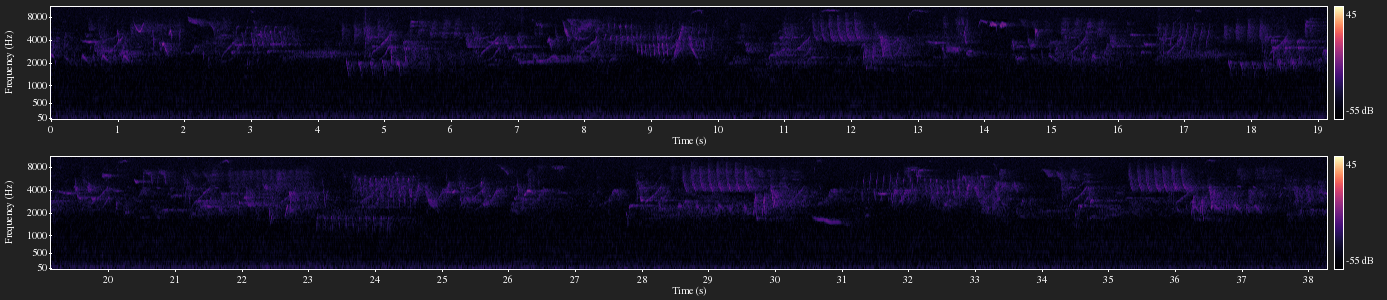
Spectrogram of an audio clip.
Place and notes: Valonsadero, Soria, Spain - Paisagem sonora do Parque Natural de Valonsadero - A Soundscape of Valonsadero Natural Park
Paisagem sonora do Parque Natural de Valonsadero em Soria, Espanha. Mapa Sonoro do Rio Douro. Soundscape of Valonsadero Natural Park in Soria, Spain. Douro river Sound Map.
